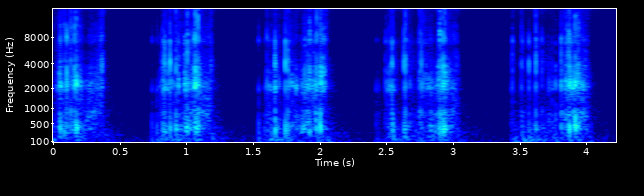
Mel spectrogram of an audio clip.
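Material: Plastic.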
